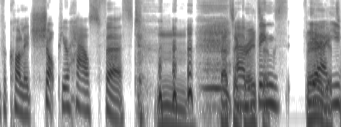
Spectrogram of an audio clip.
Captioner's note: laughs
